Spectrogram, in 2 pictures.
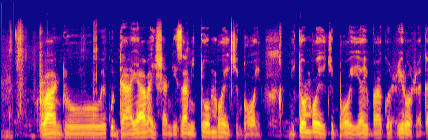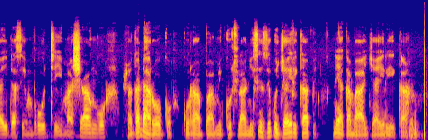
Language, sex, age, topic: Ndau, male, 18-24, health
